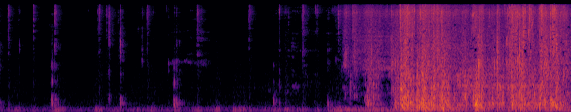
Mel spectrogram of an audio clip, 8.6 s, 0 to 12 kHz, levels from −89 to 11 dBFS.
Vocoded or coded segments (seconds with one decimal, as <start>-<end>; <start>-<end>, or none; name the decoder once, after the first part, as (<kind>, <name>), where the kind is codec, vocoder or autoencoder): none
